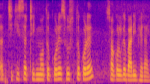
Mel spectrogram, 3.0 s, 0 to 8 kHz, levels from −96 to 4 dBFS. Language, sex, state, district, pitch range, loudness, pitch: Bengali, male, Jharkhand, Jamtara, 180-195 Hz, -19 LUFS, 185 Hz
